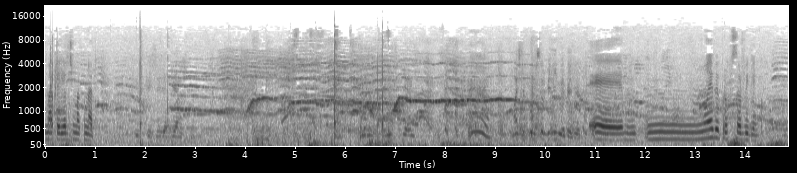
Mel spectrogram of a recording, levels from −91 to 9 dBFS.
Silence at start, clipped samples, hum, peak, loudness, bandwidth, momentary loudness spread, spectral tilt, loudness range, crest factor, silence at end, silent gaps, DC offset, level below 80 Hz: 0 s; under 0.1%; none; 0 dBFS; -22 LUFS; 15 kHz; 10 LU; -5 dB/octave; 6 LU; 22 dB; 0 s; none; under 0.1%; -32 dBFS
